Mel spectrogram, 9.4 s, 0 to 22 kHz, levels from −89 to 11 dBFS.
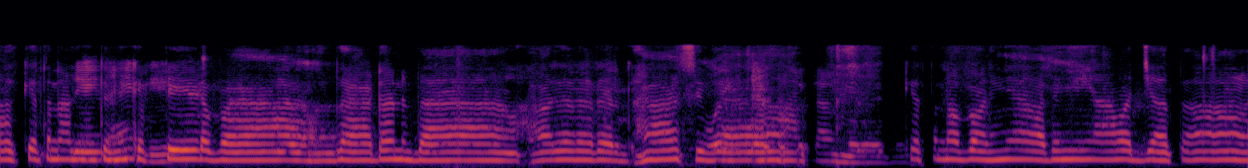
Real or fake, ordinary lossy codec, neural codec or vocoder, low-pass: fake; MP3, 64 kbps; codec, 16 kHz, 4 kbps, X-Codec, HuBERT features, trained on general audio; 7.2 kHz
